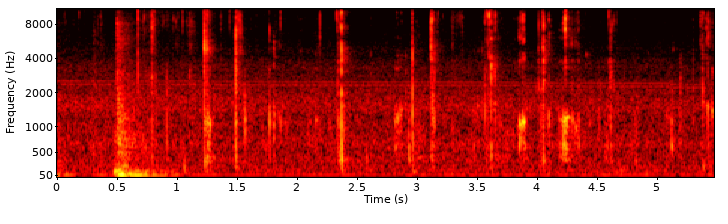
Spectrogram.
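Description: Someone bites into jelly candy and chews it close up, with one soft thump at first and then a string of quiet, squishy, slightly crunchy chewing sounds.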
